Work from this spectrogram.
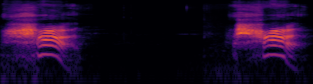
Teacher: হলকের মধ্যখান, হলক আমাদের গলার যেই ইয়েটা আছে, গলাটা আছে, সেটাকে একত্রে হলক বলে। হলকের মধ্যখান তথা গলার মাঝখান থেকে উচ্চারিত হবে হা, হা। যারা পুরুষ আছেন তাদের একটা ভাঙা আছে, ওই ভাঙা থেকে উচ্চারিত হবে।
